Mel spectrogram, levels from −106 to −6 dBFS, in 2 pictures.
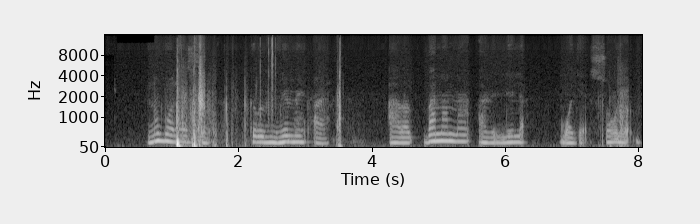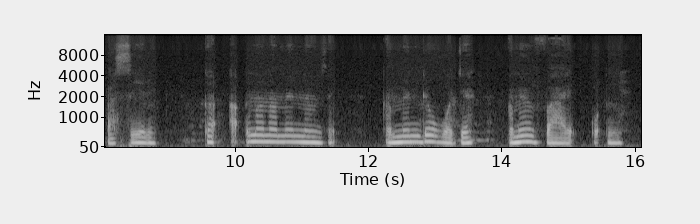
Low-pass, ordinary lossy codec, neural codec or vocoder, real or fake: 14.4 kHz; Opus, 32 kbps; none; real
